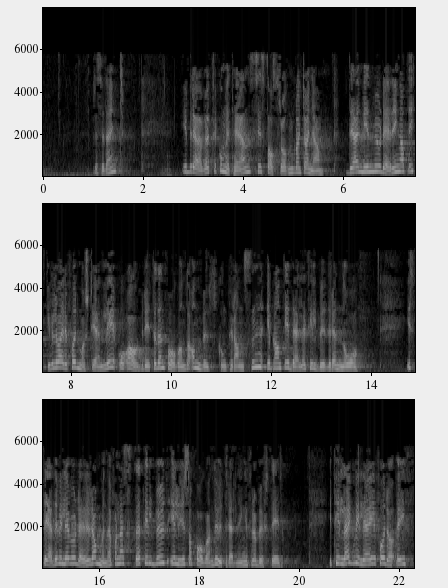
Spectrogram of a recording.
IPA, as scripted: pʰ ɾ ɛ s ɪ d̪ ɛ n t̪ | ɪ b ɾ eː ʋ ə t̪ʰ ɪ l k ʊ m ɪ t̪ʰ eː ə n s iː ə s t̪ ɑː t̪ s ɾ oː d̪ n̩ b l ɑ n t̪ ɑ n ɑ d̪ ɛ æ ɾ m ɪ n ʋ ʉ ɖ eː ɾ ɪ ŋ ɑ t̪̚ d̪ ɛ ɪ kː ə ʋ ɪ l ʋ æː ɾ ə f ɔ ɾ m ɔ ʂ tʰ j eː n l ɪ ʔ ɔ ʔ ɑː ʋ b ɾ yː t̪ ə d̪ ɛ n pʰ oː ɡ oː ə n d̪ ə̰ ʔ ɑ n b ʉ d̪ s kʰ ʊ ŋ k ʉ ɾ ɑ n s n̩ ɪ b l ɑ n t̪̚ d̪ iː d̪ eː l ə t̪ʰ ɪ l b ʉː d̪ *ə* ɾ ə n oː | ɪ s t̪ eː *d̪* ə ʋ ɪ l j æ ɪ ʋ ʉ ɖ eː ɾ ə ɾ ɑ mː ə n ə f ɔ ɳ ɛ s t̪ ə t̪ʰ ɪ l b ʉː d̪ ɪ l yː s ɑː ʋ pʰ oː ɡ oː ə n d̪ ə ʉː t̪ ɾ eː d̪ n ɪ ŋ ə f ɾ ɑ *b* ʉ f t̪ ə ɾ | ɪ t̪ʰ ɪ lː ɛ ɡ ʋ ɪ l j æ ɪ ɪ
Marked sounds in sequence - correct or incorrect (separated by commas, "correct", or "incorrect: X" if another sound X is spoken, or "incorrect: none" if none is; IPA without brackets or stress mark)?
correct, correct, correct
